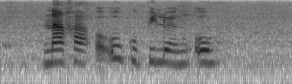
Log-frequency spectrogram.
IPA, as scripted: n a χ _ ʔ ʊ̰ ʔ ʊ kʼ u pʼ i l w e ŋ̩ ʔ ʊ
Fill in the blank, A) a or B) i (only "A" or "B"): A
